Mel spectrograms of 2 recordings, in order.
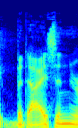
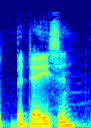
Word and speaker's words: bedizen: It's spelled B-E-D-I-Z-E-N. You would think it would be Bedazin or but it's Bedazin. – B-E-D-I-Z-E-N.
